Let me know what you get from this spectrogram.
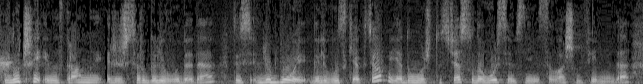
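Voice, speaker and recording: There is light background noise as a woman talks at a very fast pace. Her fairly low voice has ordinary pitch variation. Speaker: TV host. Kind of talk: TV interview. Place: studio.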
